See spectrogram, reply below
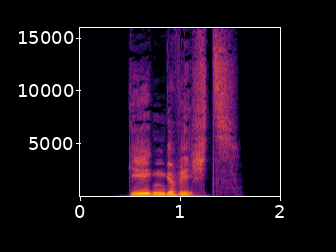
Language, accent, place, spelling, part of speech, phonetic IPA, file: German, Germany, Berlin, Gegengewichts, noun, [ˈɡeːɡn̩ɡəˌvɪçt͡s], De-Gegengewichts.ogg
- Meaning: genitive singular of Gegengewicht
